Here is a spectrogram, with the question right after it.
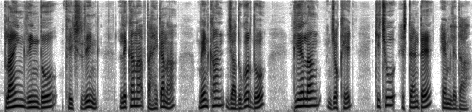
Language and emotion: Santali, neutral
